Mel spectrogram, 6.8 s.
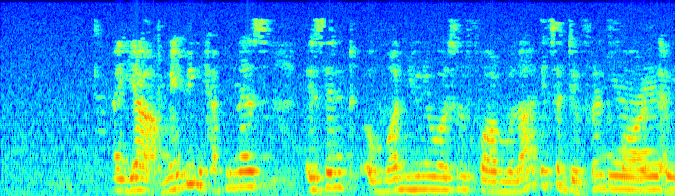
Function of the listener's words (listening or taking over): taking over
